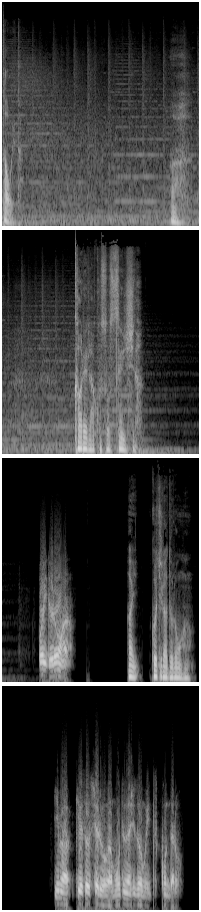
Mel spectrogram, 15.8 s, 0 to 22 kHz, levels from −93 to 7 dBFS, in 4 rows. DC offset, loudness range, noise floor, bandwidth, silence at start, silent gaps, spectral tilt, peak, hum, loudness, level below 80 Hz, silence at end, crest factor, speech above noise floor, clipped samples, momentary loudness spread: under 0.1%; 11 LU; -64 dBFS; 18 kHz; 0 s; 9.36-9.57 s, 9.69-10.38 s, 10.74-10.83 s, 11.78-12.77 s; -6 dB/octave; -2 dBFS; none; -19 LUFS; -36 dBFS; 0.4 s; 20 dB; 47 dB; under 0.1%; 23 LU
